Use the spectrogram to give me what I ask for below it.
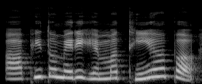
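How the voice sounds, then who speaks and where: A woman voicing a young man who grieves his elder sister, speaking tearfully and pleading in her own high voice. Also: a little slow. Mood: grieving.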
